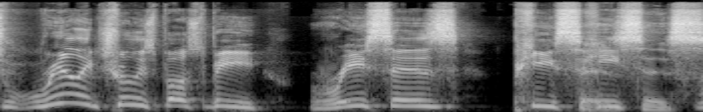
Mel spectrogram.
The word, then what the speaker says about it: Reese's: of it right because it rhymes with pieces no you're right you're totally right if it's really truly supposed to be reese's pieces pieces right but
